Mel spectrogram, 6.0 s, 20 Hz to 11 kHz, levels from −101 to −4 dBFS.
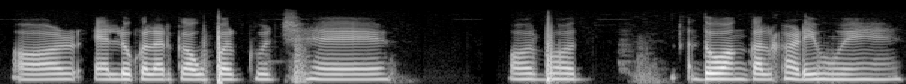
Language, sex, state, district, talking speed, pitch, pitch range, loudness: Hindi, female, Chhattisgarh, Jashpur, 140 wpm, 210 Hz, 205-215 Hz, -19 LUFS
